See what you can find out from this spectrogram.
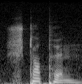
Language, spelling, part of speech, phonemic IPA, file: German, stoppen, verb, /ˈʃtɔpən/, De-stoppen.ogg
- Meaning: 1. to stop 2. alternative form of stopfen (“to stuff, to plug”) 3. to measure time with a stopwatch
